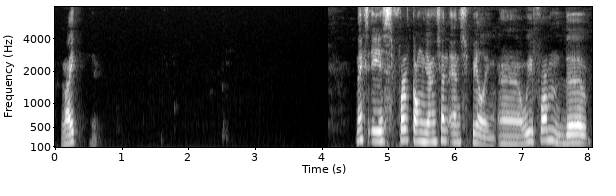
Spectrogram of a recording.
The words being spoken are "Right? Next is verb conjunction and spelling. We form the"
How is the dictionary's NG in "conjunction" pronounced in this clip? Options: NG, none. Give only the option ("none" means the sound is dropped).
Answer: NG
